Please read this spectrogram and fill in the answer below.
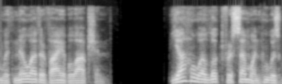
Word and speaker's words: Yahowah: genuine yah Yahweh God's personal and proper name pronounced Yahweh based upon haa to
